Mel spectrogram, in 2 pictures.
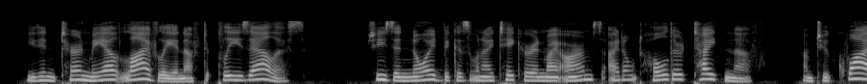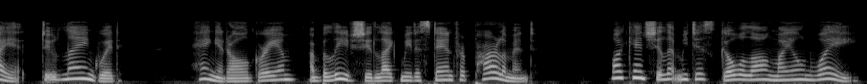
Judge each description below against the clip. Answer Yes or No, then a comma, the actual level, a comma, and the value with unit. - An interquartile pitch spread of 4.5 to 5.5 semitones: Yes, average, 5.1 semitones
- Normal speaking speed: Yes, average, 190 wpm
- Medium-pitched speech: No, high, 200 Hz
